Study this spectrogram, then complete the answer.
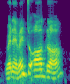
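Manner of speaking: "When I went to Agra" loud, rising on "Agra". Shown as a demonstration. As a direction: leave "Agra" lifted, the sentence unfinished. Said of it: "first, uh, tone group may ask in rising tone".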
